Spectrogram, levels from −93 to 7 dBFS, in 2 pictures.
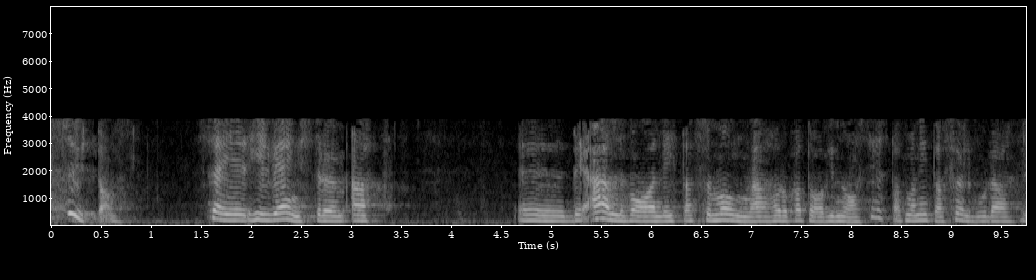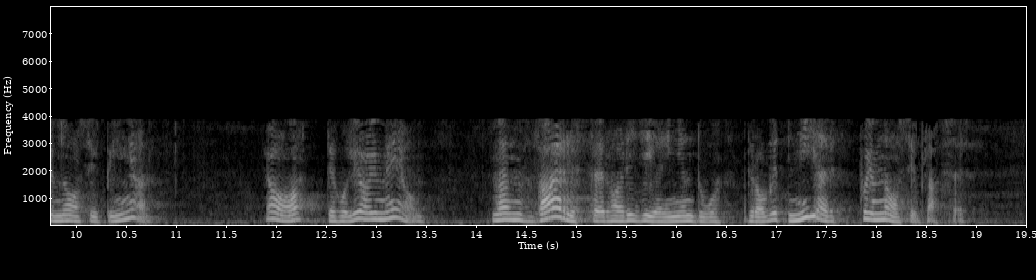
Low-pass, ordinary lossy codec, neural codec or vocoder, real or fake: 7.2 kHz; AAC, 16 kbps; codec, 16 kHz, 8 kbps, FreqCodec, smaller model; fake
